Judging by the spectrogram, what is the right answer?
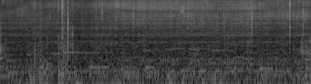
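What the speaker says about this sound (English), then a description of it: "Put some tomato paste in there." Tomato paste hits browned flour in a hot pan, giving a loud, steady sizzle and frying crackle that runs unbroken throughout, with a few light stirring scrapes and no talk.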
